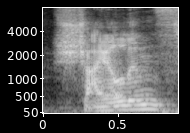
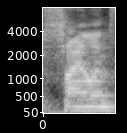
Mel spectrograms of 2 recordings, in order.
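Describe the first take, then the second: First: The vowels are distorted and exaggerated. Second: The word is said with a plain vowel. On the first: "it's just hammed up" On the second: "instead of silence"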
